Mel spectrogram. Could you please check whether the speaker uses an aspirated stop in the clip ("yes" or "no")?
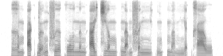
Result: no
